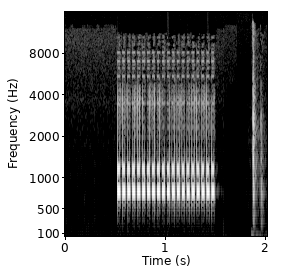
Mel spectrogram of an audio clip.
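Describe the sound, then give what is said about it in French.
A telephone rings at a police station in Nancy: a single loud electronic ring burst of about one second, made of a rapid trill of pulses, followed after a short pause by a brief clunk. “C'est un appel téléphonique au commissariat de Nancy qui change le cours de cette histoire.”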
